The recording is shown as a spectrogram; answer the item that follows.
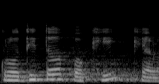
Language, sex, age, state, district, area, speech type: Odia, female, 18-30, Odisha, Boudh, rural, read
